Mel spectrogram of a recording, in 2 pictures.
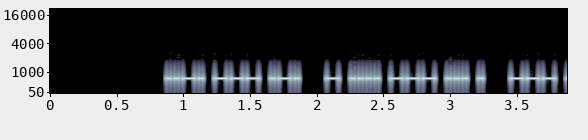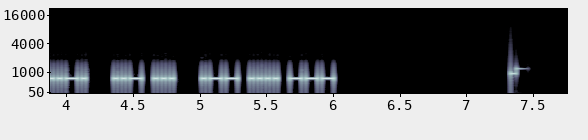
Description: Morse code, heard as a keyed tone, about 40 wpm, 700 Hz. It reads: FOR THOSE OF US WHO
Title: Sets of 5 Words Encore 40wpm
